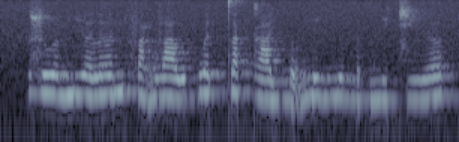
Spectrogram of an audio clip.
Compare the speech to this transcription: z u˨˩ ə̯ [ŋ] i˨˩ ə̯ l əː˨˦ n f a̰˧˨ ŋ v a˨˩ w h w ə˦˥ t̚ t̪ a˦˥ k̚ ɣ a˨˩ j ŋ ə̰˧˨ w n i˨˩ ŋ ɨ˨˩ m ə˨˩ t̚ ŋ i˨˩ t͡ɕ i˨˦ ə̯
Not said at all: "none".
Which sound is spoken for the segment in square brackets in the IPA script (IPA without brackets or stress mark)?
ŋ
